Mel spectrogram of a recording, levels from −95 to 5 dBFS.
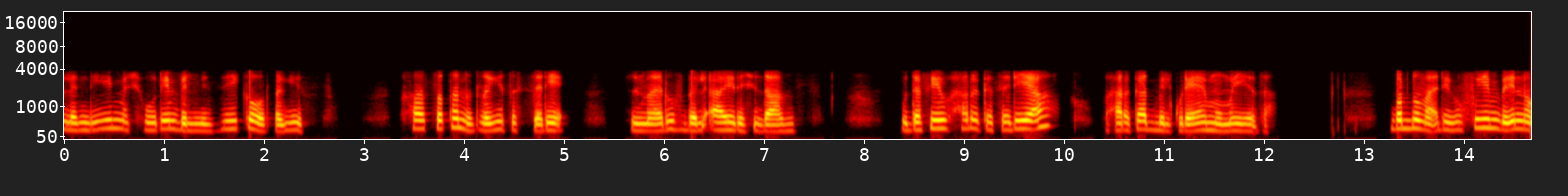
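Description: The speech comes over a telephone-band G.726 ADPCM path at 40 kbit/s, with the band spanning roughly 300 Hz to 3.5 kHz, nothing above about 3.8 kHz, and at most faint coding hiss tracking the voice level.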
